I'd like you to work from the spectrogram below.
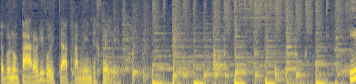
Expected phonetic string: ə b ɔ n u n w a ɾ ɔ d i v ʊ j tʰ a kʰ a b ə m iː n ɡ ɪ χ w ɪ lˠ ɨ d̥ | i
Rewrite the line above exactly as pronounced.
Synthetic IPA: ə b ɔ n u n b a ɾ ɔ d i v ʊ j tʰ a pʰ a m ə n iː n d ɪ χ w ɪ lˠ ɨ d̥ | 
